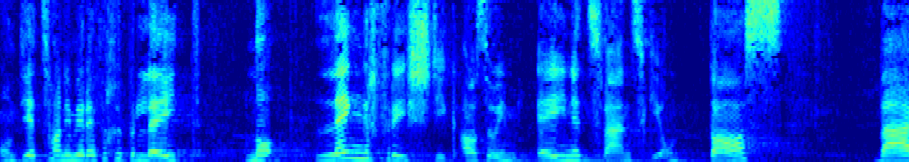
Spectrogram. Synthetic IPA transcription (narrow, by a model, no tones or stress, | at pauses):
ʊndjɛt͡shɑnimiːɾɛɪfɑχʏb̥əɾlɛɪt | nɔlɛŋːəɾfɾɪʃtiɡɑlsoɪmɛɪnət͡svænt͡skiʊntd̥ɑːs | væː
